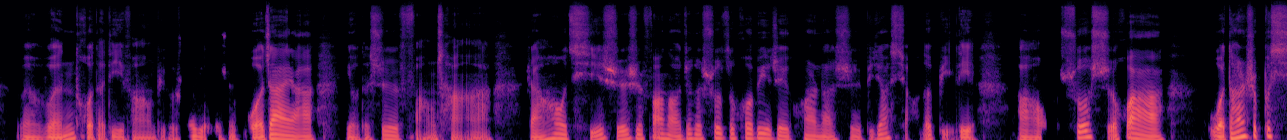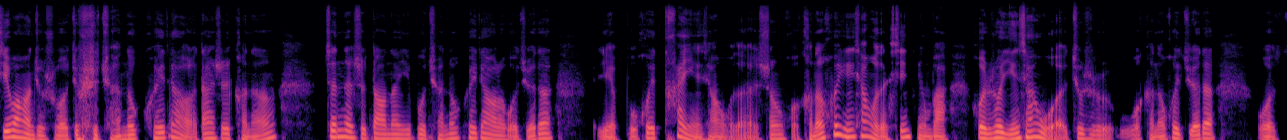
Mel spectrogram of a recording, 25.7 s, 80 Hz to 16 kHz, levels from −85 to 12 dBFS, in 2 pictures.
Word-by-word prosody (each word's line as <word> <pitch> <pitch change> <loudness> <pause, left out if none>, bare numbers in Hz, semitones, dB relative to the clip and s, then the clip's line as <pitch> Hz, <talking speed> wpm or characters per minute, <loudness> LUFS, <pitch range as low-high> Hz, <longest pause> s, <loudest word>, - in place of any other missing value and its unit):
稳 80 -3 -2
稳 80 +8 +3
妥 - - 0
的 - - -3
地 85 -3 -2
方， 75 -2 -4
比 - - -10
如 - - -8
说 95 - -4
有 85 - +1
的 - - -12
是 - - -3
国 80 +2 +4
债 115 -2 +6
呀， 90 -1 +1 0.3
有 80 -2 -2
的 75 - -6
是 100 +4 -1
房 95 - -6
产 - - -4
啊， - - -6 0.3
然 85 +1 0
后 125 +1 +3
其 105 0 -2
实 110 -6 0
是 120 -2 -1
放 120 +1 0
到 95 -4 +1
这 125 - -3
个 115 -2 0
数 130 +3 -1
字 125 0 -3
货 125 0 0
币 125 -1 +1
这 100 -3 -1
一 95 - +1
块 100 +3 -4
儿 95 - 0
呢 85 -1 -1
是 90 -1 -6
比 - - -10
较 120 +3 0
小 - - -11
的 - - 0
比 - - -9
例。 80 -1 0 0.4
啊， 85 -1 0 0.3
说 155 +2 +2
实 165 - -3
话， 100 -6 +4 0.4
我 95 -2 +4
当 130 - +5
然 180 - +7
是 - - 0
不 190 - +1
希 160 -2 0
望 155 -7 +5
就 100 -2 -1
是 - - -11
说 100 -2 0
就 110 +2 0
是 110 +3 0
全 90 0 -2
都 115 +1 +4
亏 140 +4 0
掉 140 - 0
了， 80 - -3
但 130 +6 +1
是 130 -1 0
可 100 - -3
能， 100 - 0 0.5
真 165 0 +2
的 160 -3 +4
是 135 -4 -1
到 120 0 +2
那 120 0 +1
一 115 - 0
步 120 -1 -1
全 110 0 -4
都 130 +2 0
亏 145 -1 -1
掉 130 -6 +1
了， 105 - 0
我 90 -3 -1
觉 90 +4 -1
得 130 +1 +1 0.4
也 85 -2 +1
不 80 +4 -5
会 130 +8 +1
太 170 -6 0
影 85 -8 0
响 85 0 -1
我 - - -6
的 - - -3
生 115 0 -2
活， 110 - -8
可 - - -2
能 135 - +5
会 230 +8 +3
影 175 -2 +3
响 190 +1 0
我 145 - +3
的 85 - +2
心 165 - -1
情 95 -4 -1
吧， 90 -1 +2 0.2
或 140 - +4
者 125 - +3
说 150 - +6
影 130 -1 +4
响 160 +3 +3
我， 140 - +2
就 130 -2 -2
是 115 - -4 0.2
我 - - -7
可 - - -4
能 90 +2 0
会 130 +4 +1
觉 110 0 +2
得 130 +1 +2 0.4
我 90 -2 +1
110 Hz, 280 characters per minute, -23 LUFS, 90-130 Hz, 0.5 s, 然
